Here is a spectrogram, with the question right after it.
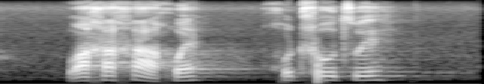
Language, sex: Tswana, male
